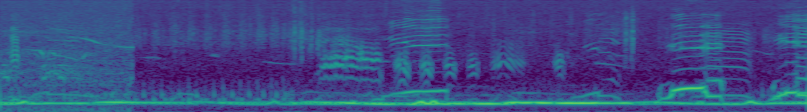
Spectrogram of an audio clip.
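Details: Continuous low hooting drone from greater prairie chickens with occasional upward-swooping whoops and scattered higher squeaky notes.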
